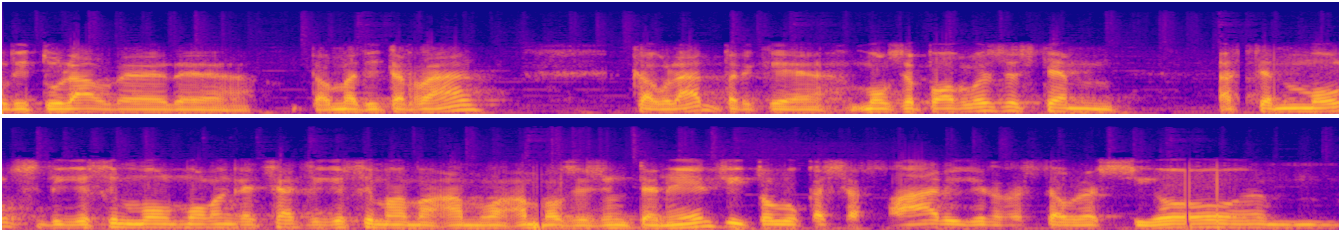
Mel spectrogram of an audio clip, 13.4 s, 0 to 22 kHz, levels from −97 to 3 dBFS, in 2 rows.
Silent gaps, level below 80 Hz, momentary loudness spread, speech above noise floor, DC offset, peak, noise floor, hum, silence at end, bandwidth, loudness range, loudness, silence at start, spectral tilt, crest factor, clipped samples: none; -40 dBFS; 7 LU; 25 dB; under 0.1%; -2 dBFS; -40 dBFS; none; 0 s; 5 kHz; 2 LU; -15 LUFS; 0 s; -8.5 dB/octave; 14 dB; under 0.1%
